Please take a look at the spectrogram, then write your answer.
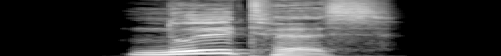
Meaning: strong/mixed nominative/accusative neuter singular of nullte
- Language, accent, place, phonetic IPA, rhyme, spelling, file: German, Germany, Berlin, [ˈnʊltəs], -ʊltəs, nulltes, De-nulltes.ogg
